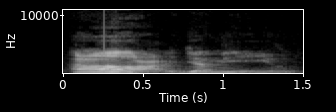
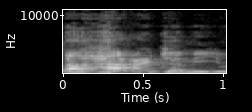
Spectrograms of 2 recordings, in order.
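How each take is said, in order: First: The second hamza is softened and eased. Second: The second hamza is pronounced as an h. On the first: The speaker calls it right. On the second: The speaker calls it wrong. "Not to aha jamiyun"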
